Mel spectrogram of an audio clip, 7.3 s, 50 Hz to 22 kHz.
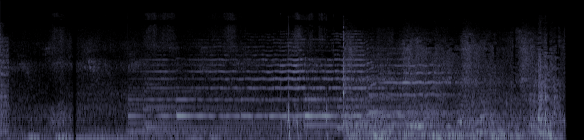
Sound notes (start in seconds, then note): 3.5 soft Sound Effect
